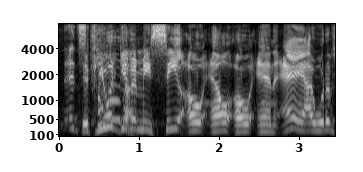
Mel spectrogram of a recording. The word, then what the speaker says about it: Kalona: uh south of kelana is that how you pronounce colona yes how do you spell it k-a-l-o-n-a oh see it was uh typed c-o-l-o-n-n it was a phonetic spelling like jerry colon of the comics probably really you gave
